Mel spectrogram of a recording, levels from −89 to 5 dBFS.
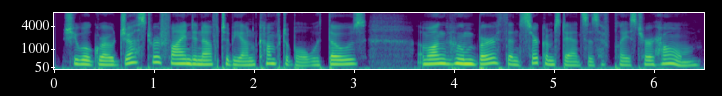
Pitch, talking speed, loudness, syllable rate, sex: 180 Hz, 185 wpm, -18 LUFS, 5.7 syllables/s, female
